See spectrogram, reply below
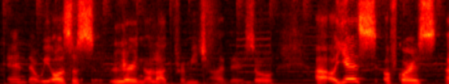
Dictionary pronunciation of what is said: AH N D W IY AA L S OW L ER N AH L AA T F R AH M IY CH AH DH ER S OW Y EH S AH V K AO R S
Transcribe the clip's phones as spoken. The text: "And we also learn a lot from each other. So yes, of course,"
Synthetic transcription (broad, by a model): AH N D W IY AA L S OW L ER N AH L AA T F R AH M IY CH AH DH ER S OW Y EH S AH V K AO R S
